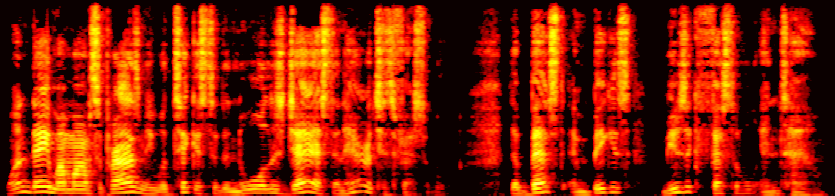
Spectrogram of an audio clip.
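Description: A man reading a picture book aloud with expressive, swinging delivery. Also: moderate pace, breathy edge. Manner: expressive storytelling with big swings in pitch and loudness.

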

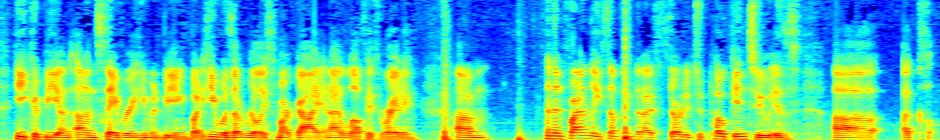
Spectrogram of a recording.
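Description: A man in his thirties talking casually to camera about the books he is reading, with frequent fillers and restarts, in a small book-lined room. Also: mid-range voice. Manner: chatty, many fillers and restarts. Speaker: book vlogger.

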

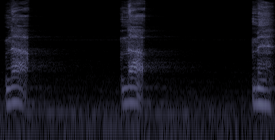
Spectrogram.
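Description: A man's voice: fairly high pitch, little pitch movement, extremely slow, gravelly, breathy edge, exaggerated voice. An actor voicing an earnest teenage boy hero in a game who speaks hesitantly, groping for words. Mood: confused.

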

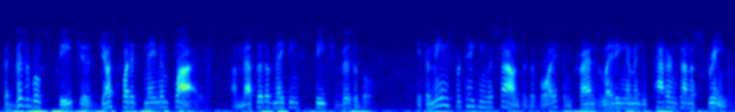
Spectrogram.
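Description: A man's voice: mid-range voice, expressive, moderate pace. An American man giving a formal, precise scripted explanation as a 1940s radio science reporter. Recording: tinny, phone-like 1940s radio recording.

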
